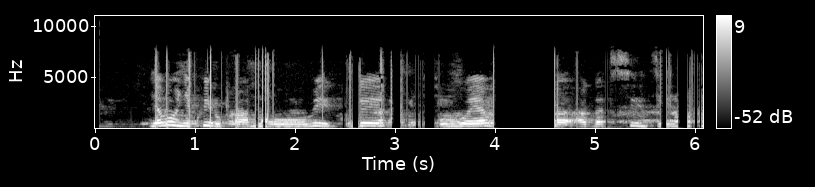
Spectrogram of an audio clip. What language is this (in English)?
Kinyarwanda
